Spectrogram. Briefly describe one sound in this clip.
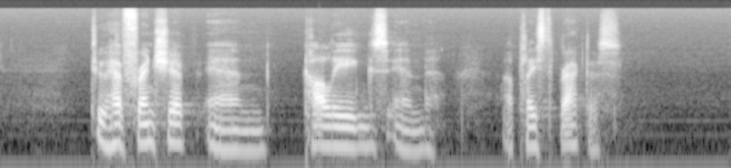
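An elderly man speaks calmly and slowly into a nearby microphone, then falls silent.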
